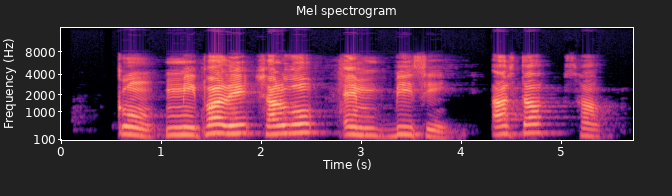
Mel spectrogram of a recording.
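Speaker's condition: Down syndrome; age 20

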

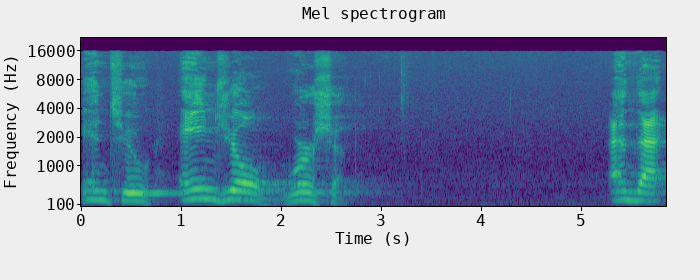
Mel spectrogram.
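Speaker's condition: ALS; wearing foot brace for first time, may stumble and fall

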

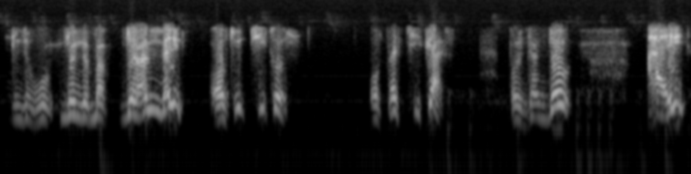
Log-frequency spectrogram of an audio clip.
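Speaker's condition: Down syndrome; genetic, extra chromosome

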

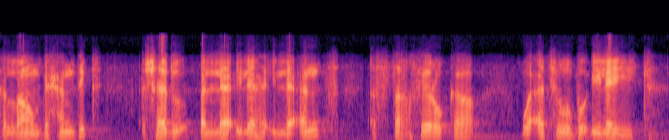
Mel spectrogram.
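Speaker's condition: No condition

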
